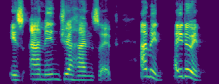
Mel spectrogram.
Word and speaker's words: Amin Jahanzeb: he's managed white india joy his name is Amin jahanzaib I mean are you doing yeah did I pronounce your name correctly perfect have you had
